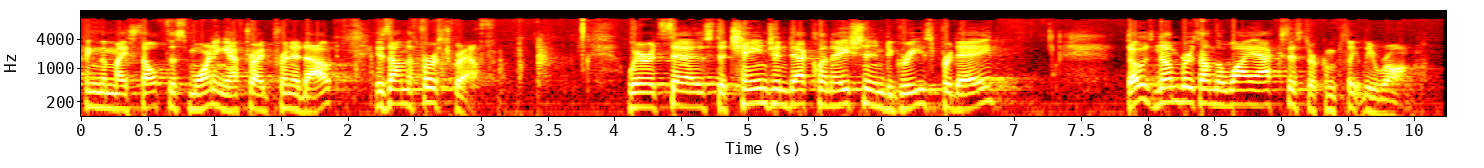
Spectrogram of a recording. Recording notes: Live Class Lecture.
